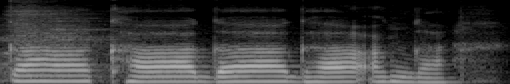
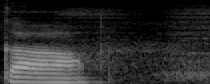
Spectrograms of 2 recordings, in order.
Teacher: ये जो है कंठ के सहायता से, मतलब गले के सहायता से बोले जाते हैं।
